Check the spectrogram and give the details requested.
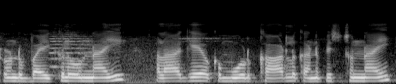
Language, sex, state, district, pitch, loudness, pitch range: Telugu, male, Telangana, Hyderabad, 155 Hz, -13 LUFS, 150-160 Hz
